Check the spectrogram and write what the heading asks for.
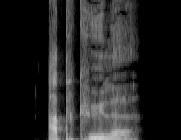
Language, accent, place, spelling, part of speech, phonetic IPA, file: German, Germany, Berlin, abkühle, verb, [ˈapˌkyːlə], De-abkühle.ogg
- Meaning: inflection of abkühlen: 1. first-person singular dependent present 2. first/third-person singular dependent subjunctive I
